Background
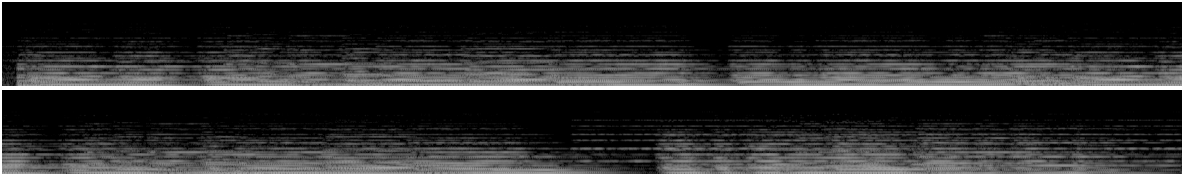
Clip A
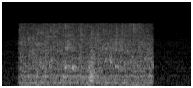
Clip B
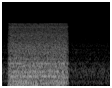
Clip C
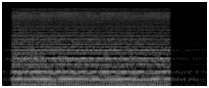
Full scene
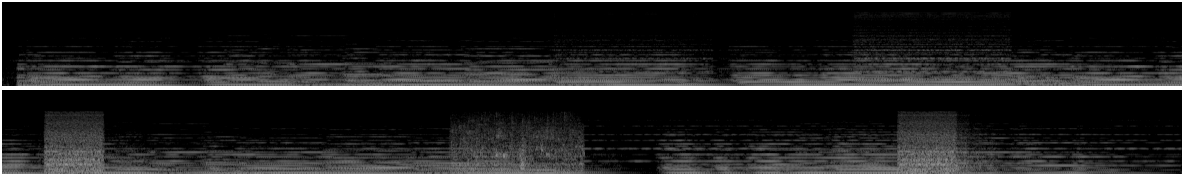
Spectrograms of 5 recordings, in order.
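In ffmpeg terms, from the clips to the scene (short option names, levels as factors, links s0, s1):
-filter_complex "[3:a]asplit=2[s0][s1];[2:a]asplit=2[s2][s3];[0:a]volume=0.299[s4];[s0]acompressor=threshold=0.00447:ratio=6:attack=3.2:release=140:knee=1:detection=peak[s5];[1:a]aemphasis=mode=reproduction:type=50kf[s6];[s3]asplit=6[s7][s8][s9][s10][s11][s12];[s8]adelay=128,afreqshift=-41,volume=0.316[s13];[s9]adelay=256,afreqshift=-82,volume=0.151[s14];[s10]adelay=384,afreqshift=-123,volume=0.0724[s15];[s11]adelay=512,afreqshift=-164,volume=0.0351[s16];[s12]adelay=640,afreqshift=-205,volume=0.0168[s17];[s7][s13][s14][s15][s16][s17]amix=inputs=6:normalize=0[s18];[s5]atrim=end=2.05,asetpts=PTS-STARTPTS,volume=0.596,afade=t=in:d=0.02,afade=t=out:st=2.03:d=0.02,adelay=5430[s19];[s1]atrim=end=2.05,asetpts=PTS-STARTPTS,volume=0.224,afade=t=in:d=0.004:c=hsin,afade=t=out:st=2.046:d=0.004:c=hsin,adelay=8410[s20];[s2]atrim=end=1.08,asetpts=PTS-STARTPTS,volume=0.596,afade=t=in:d=0.004:c=hsin,afade=t=out:st=1.076:d=0.004:c=hsin,adelay=12160[s21];[s6]atrim=end=1.89,asetpts=PTS-STARTPTS,volume=0.376,afade=t=in:d=0.004:c=hsin,afade=t=out:st=1.886:d=0.004:c=hsin,adelay=16110[s22];[s18]atrim=end=1.08,asetpts=PTS-STARTPTS,volume=0.596,afade=t=in:d=0.004:c=hsin,afade=t=out:st=1.076:d=0.004:c=hsin,adelay=20690[s23];[s4][s19][s20][s21][s22][s23]amix=inputs=6:normalize=0"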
